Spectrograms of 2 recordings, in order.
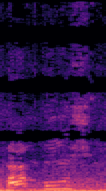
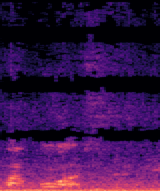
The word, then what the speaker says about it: bambú: Entonces, dicen bambús o bambúas. Bambú. Bambú. Con acento en la U.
